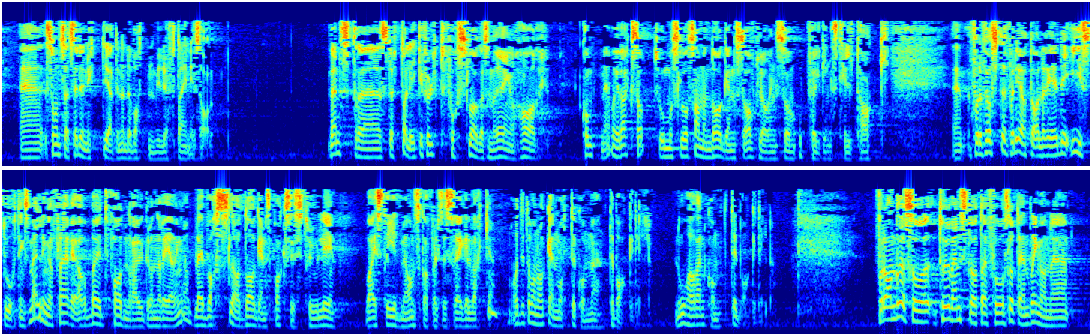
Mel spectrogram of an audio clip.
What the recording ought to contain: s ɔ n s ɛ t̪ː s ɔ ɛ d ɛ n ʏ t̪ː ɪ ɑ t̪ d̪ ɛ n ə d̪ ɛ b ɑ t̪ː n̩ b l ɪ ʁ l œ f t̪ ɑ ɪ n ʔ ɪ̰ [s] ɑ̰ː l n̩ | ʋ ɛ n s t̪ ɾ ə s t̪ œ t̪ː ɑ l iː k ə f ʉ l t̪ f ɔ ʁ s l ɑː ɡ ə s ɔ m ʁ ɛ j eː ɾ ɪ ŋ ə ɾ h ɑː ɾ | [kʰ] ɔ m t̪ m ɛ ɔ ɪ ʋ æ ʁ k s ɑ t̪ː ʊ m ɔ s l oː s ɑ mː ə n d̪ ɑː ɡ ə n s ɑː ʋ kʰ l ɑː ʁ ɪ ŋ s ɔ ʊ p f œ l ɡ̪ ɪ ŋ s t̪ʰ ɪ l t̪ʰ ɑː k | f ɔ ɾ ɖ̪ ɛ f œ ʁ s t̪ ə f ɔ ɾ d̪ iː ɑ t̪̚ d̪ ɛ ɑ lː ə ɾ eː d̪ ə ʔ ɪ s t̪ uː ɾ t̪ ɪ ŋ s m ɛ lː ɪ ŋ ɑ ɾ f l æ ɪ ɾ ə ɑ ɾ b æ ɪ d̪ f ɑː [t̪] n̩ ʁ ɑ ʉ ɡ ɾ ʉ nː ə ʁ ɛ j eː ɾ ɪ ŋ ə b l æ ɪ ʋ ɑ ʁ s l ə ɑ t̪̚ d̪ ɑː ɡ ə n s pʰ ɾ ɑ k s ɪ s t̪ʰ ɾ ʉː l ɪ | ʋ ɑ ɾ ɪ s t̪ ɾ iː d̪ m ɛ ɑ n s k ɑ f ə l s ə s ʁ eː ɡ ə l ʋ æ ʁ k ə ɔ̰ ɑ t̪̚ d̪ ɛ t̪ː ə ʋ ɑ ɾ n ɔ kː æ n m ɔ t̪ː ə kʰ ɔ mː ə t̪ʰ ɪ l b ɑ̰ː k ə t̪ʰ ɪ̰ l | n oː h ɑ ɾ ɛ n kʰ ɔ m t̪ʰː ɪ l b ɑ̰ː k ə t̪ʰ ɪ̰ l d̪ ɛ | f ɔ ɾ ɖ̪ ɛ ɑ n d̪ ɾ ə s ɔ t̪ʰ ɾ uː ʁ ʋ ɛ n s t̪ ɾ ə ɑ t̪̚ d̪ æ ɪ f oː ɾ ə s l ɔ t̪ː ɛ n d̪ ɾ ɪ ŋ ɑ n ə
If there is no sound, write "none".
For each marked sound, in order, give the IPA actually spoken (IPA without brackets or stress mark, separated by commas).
s, kʰ, d̪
